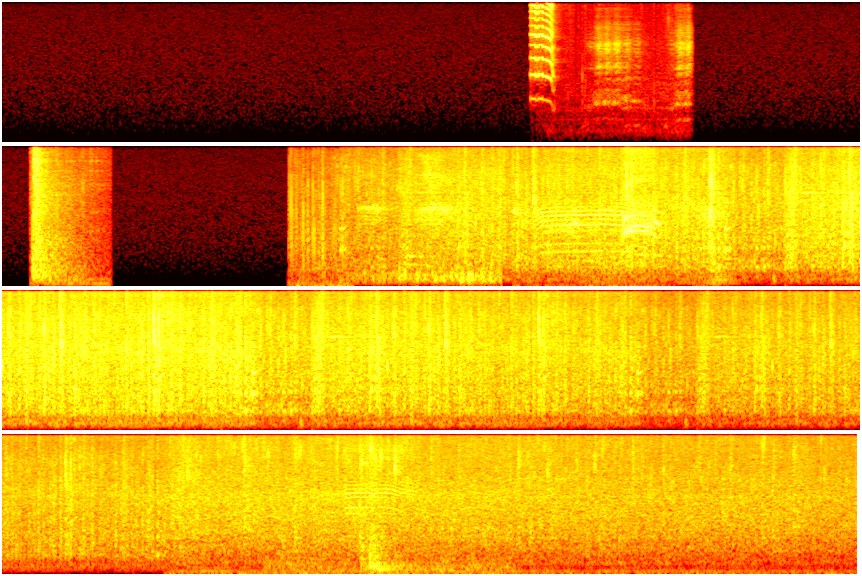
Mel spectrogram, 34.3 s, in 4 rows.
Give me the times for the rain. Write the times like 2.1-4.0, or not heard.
11.4-34.2.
